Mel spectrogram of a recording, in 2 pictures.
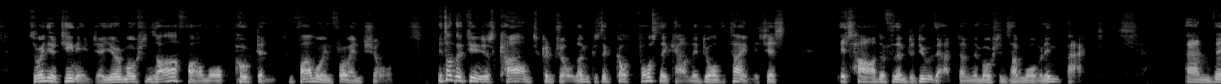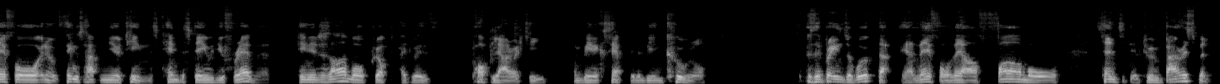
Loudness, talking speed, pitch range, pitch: -25 LUFS, 230 wpm, 90-115 Hz, 105 Hz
